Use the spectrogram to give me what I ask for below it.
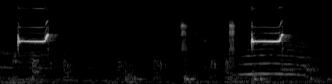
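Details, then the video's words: Wild prinia used as a lure to get birds singing: two loud, flat, whistled notes with a hooked ending, a second apart, separated by short faint chips and a lower steady hum. "pancingan prenjak gacor alam liar"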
